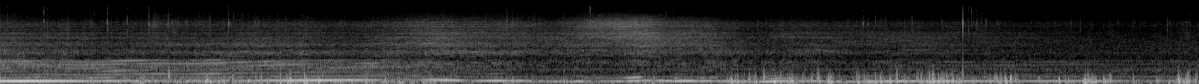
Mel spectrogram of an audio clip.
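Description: Mazda Miata NB's four-cylinder engine held at high revs as the car slides in circles on snow, its pitch rising and falling with the throttle. Scattered thumps and crackles join in from about eight seconds in.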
